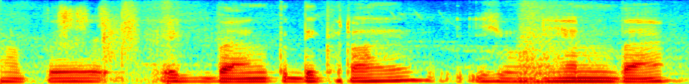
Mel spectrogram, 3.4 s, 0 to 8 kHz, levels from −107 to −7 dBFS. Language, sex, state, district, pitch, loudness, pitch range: Hindi, male, Uttar Pradesh, Lucknow, 110 Hz, -16 LUFS, 105-115 Hz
